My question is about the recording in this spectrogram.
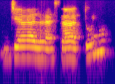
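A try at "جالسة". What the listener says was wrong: Salah Ibu, bacanya salah. enggak ada. Jalasatun enggak ada. Apa ini, Bu? Jalisatun yang benar Ibu.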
